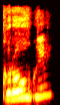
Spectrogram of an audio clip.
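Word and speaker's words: κραυγή: se traduce como gritería o como vocerío y y se pronuncia en griego krogue porque viene así como de grasnar, como cuando los cuervos están grasnando.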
